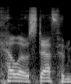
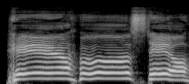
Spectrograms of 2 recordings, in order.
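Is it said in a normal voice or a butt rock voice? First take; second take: normal; butt rock. First: It is said in a normal speaking voice. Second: It is said in a put-on butt rock voice.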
